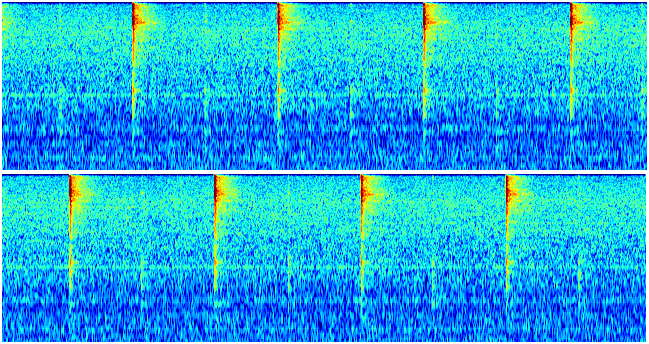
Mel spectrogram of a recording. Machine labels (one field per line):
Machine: valve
